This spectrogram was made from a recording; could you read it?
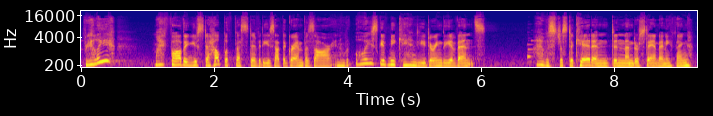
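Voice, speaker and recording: A woman's voice: deep voice, fairly quick, faint music behind. An actress playing an earnest, reflective young scholar woman in an anime game. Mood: reminiscing. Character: wistful, self-doubting young scholar woman running a fair.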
